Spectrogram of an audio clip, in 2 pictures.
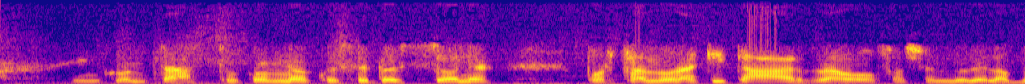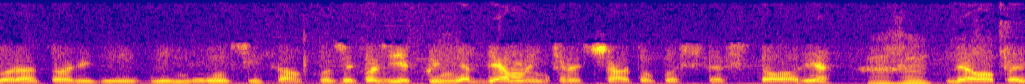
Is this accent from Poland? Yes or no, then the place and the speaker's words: no; Crotone, Calabria, Italy; Poi io sono di Crotone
